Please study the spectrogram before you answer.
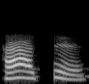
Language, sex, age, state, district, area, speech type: Bengali, female, 30-45, West Bengal, Uttar Dinajpur, urban, conversation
